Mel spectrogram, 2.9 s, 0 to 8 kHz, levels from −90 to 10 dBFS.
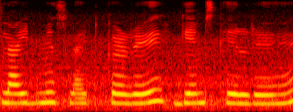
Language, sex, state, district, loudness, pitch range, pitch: Hindi, female, Uttar Pradesh, Varanasi, -25 LUFS, 240-260 Hz, 250 Hz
